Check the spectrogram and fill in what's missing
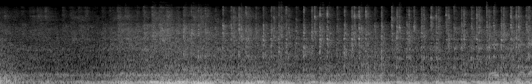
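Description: A 1936 Ford five-window coupe street rod with a 468 engine idles steadily nearby, a low continuous rumble with mechanical ticking that rises slightly after the first second and holds even.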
